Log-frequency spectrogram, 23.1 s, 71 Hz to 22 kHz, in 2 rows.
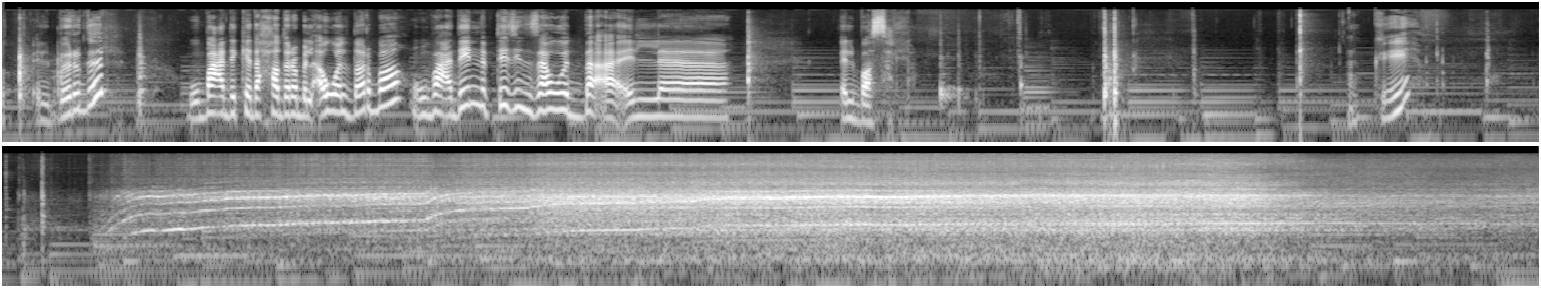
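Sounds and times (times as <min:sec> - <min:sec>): food processor motor whine: 0:12.2 - 0:23.0.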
